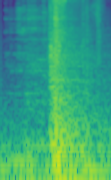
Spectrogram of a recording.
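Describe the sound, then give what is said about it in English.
A compartment door being shut: one dull thump with a short rushing swell, standing out from a steady low background hiss. “She shuts the door.”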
